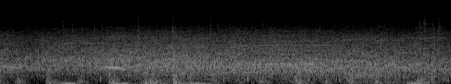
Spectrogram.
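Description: Crowd noise from a WWE SmackDown vs Raw wrestling video game arena, a steady dense roar of cheering that runs loud and unbroken throughout.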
